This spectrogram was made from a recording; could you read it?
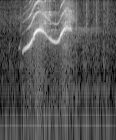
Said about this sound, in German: Jetzt muss ich da einmal an der Schneidinger Bulldog-Fahrerin da drin pfeifen.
